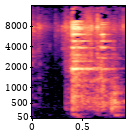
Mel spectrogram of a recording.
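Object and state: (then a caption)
Metal dustpan. A metal dustpan from a dustpan-and-brush set clinks as it is handled, giving a bright metallic ring around 1.9 kHz. The clink rises out of near silence about 0.4 seconds in and fades over a short scraping tail.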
